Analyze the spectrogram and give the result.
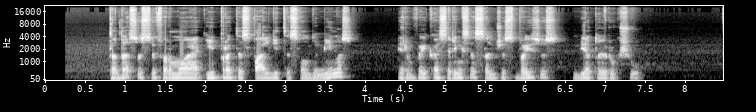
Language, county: Lithuanian, Vilnius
